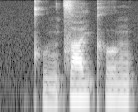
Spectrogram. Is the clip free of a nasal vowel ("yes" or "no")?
yes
